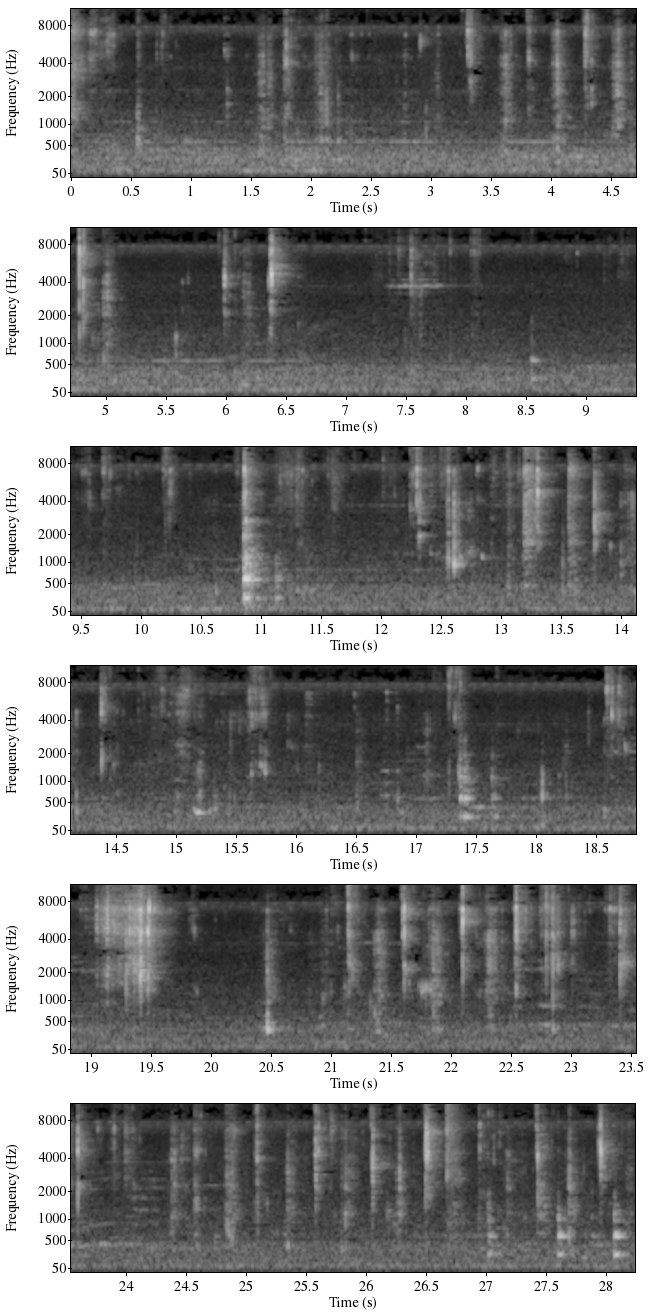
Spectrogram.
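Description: A person chewing a mouthful of rice and mutton curry eaten by hand, close to the microphone, with many short, irregular wet mouth clicks and smacks over a steady low hum. There is a sharp click about eleven seconds in and a short breathy burst about nineteen seconds in.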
